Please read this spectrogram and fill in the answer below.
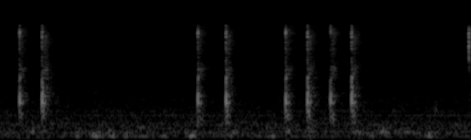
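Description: Faint keystrokes on a computer keyboard: a pair of taps at the start, another pair about a second in, then four quick taps.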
